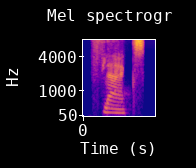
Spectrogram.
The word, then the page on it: flax: Indian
